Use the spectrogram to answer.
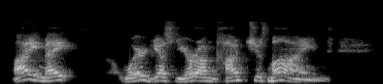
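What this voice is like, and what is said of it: Heavy Australian accent. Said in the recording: “in this heavy Australian accent”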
